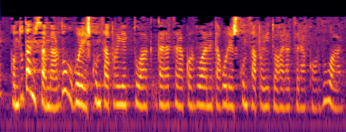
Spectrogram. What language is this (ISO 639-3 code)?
eus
